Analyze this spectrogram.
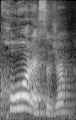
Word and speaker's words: coalesce: 이거 그냥 coalesce죠. R이 발음이 안 납니다.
